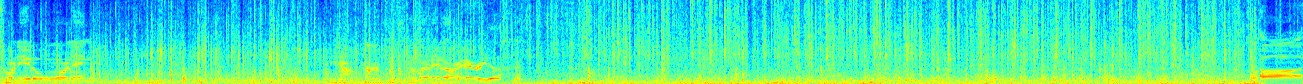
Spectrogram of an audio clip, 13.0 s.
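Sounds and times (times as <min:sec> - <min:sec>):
rain pattering on car roof: 0:00.0 - 0:13.0.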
